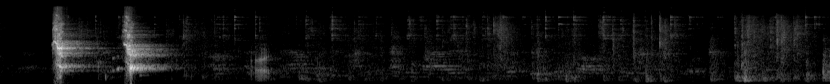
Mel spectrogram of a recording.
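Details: A happy Jack Russell Terrier gives two sharp, high barks in quick succession just before going for a walk, excited while the owner prepares the leash.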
